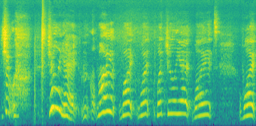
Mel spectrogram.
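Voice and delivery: can't believe what she's seeing; exasperated disbelief. Real, not acted. Exasperated outburst at cast member.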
